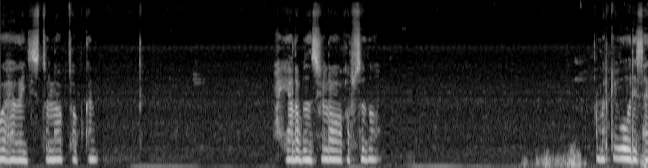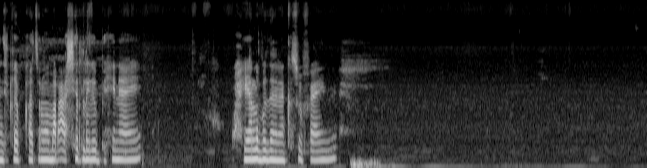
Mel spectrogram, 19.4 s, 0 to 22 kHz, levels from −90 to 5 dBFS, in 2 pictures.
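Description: From 5.79 to 6.24 s, audio likely arrived too seldom, so roughly 10.7 ms buffers repeated, causing robotic sound from repeated short buffers: a rigid, metallic 93.8 Hz buzz.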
